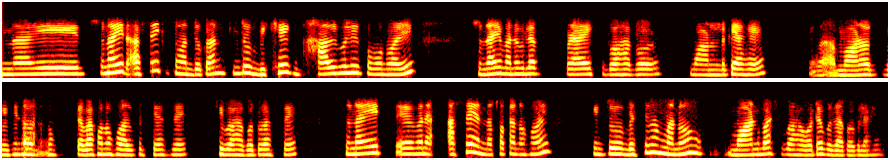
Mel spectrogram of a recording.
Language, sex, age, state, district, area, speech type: Assamese, female, 60+, Assam, Charaideo, urban, conversation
